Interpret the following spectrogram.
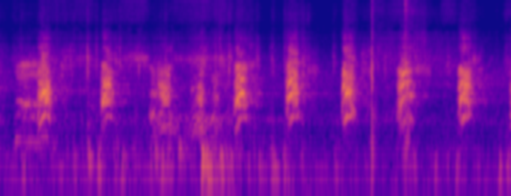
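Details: Protection-trained dog barking hard and fast, each sharp, rough bark following the last at roughly half-second intervals, with a brief click cutting through midway.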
